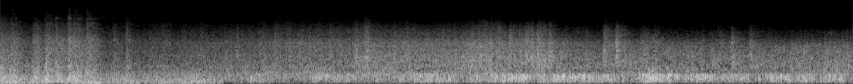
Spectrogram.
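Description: A subway train rumbles and rattles along elevated tracks.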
